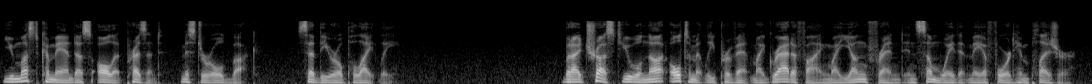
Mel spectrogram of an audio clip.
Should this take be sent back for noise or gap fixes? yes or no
no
